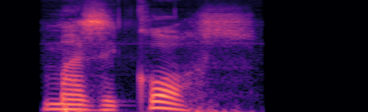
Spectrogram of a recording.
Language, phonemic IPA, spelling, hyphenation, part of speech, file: Greek, /ma.zi.ˈkos/, μαζικός, μα‧ζι‧κός, adjective, EL-μαζικός.ogg
- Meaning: 1. mass (collectively, en masse) 2. mass, massic (related to weight) 3. mass, bulky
